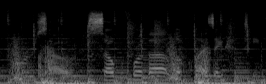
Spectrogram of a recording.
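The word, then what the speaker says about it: ブルース: Reminds me how in Mega Man, Proto Man was called Bruce in the Japanese version, but in the Japanese they pronounce it Bruso.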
